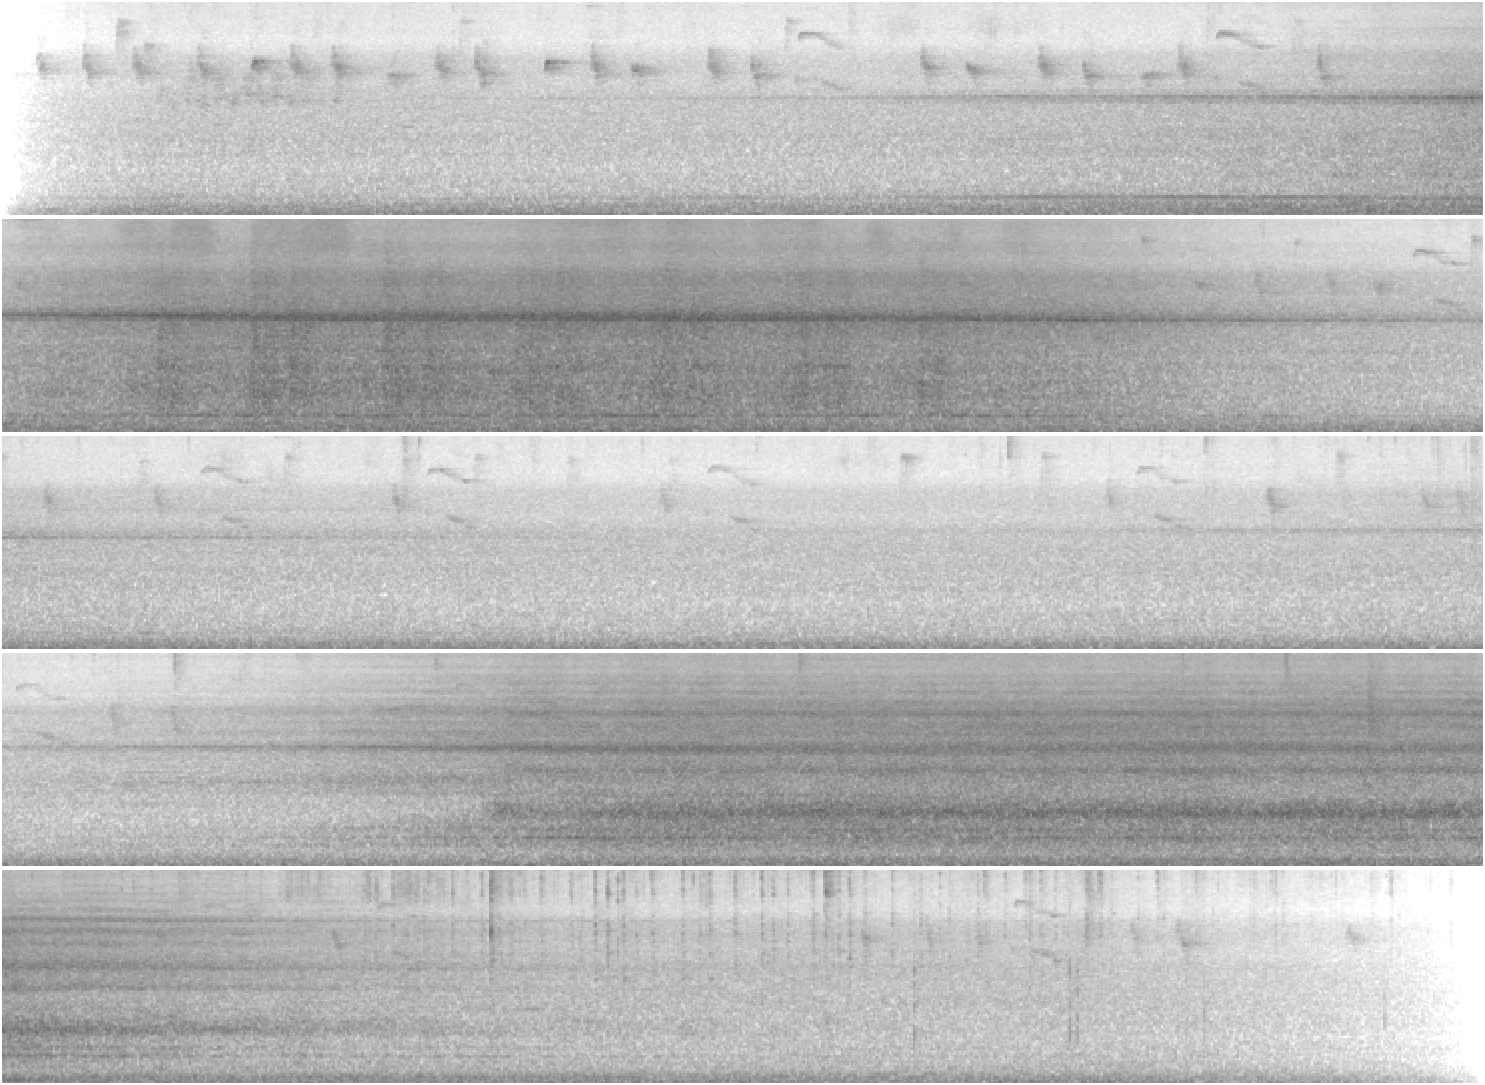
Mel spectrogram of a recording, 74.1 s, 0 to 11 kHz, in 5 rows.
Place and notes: MRT train
Binaural recordings
Sony PCM D100+ Soundman OKM II
Taipei City, Taiwan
